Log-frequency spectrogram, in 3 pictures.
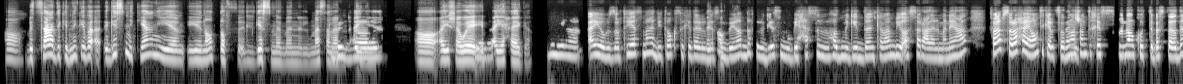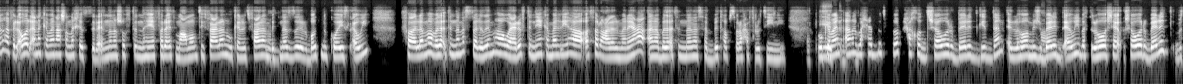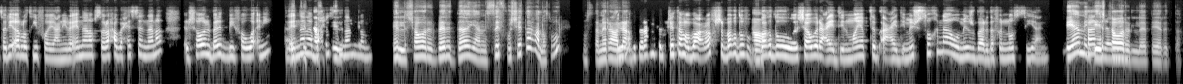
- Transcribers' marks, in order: in English: "ديتوكس"; in English: "ديتوكس"; in English: "روتيني"; in English: "شاور"; in English: "شا شاور"; in English: "الشاور"; in English: "الشاور"; in English: "شاور"; in English: "الشاور"
- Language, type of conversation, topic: Arabic, podcast, إزاي بيكون روتينك الصحي الصبح؟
